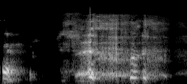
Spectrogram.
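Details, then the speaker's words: An adult with a cold gives a sharp cough, then a longer harsh, rough coughing burst with a hoarse edge; she says she sounds like a barking seal and her voice has deepened: barking cough. "I've got a cough that, like, I sound like a barking seal, and my voice has changed to a bass."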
